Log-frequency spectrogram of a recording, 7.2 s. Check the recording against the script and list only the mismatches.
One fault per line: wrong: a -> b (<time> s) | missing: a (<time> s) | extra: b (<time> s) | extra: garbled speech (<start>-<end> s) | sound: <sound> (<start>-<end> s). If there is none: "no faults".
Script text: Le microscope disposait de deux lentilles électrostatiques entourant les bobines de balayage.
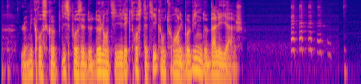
sound: laugh (5.8-6.7 s)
